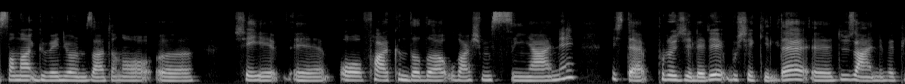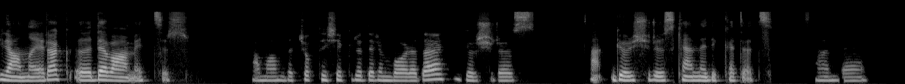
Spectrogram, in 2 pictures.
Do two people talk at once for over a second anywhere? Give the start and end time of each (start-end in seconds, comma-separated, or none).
none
